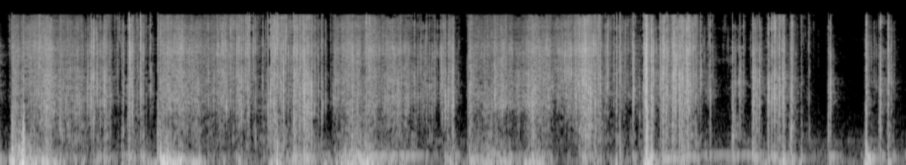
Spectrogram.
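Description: A fingertip pokes into a heap of thin, brittle, pastel dried soap shavings and crushes the curls. It makes dense, dry crackling and crunching in quick, uneven bursts with bright crisp detail and a soft low rumble underneath, broken by brief pauses.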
